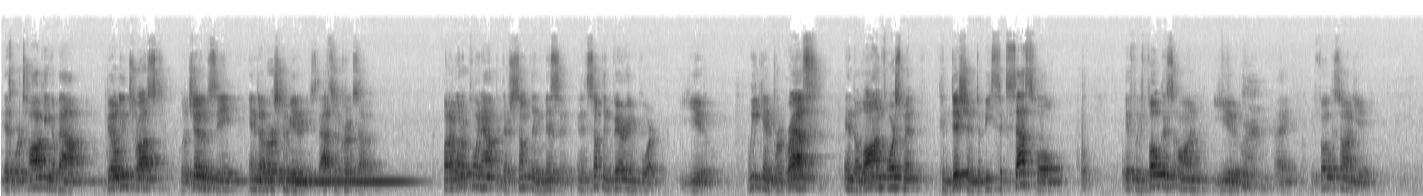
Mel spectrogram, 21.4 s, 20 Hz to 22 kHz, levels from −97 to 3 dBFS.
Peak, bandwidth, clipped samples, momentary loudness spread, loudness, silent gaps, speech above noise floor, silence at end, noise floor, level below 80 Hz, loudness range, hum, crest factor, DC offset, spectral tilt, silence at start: 0 dBFS; 15 kHz; under 0.1%; 18 LU; -21 LUFS; none; 30 dB; 0.7 s; -51 dBFS; -68 dBFS; 8 LU; none; 22 dB; under 0.1%; -4 dB/octave; 0 s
